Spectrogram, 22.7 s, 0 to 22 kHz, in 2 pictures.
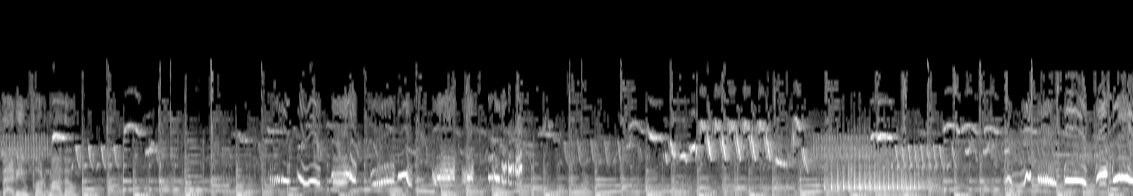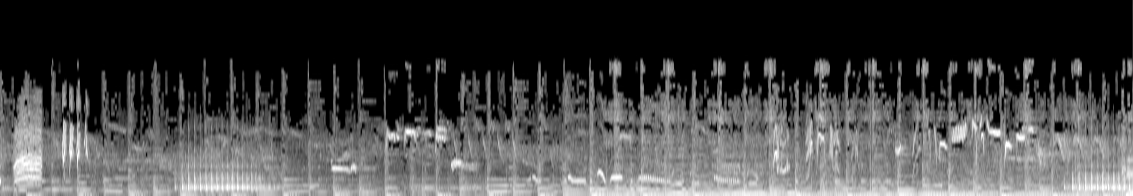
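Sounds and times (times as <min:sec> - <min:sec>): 
speech: 0:00.0 - 0:01.2
birds chirping and trilling: 0:00.0 - 0:22.6
woodpecker tapping: 0:02.7 - 0:05.6, 0:06.5 - 0:12.3, 0:12.9 - 0:16.8, 0:17.4 - 0:22.6.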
